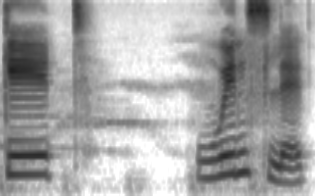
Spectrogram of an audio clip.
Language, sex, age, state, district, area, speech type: Bengali, female, 18-30, West Bengal, Howrah, urban, spontaneous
